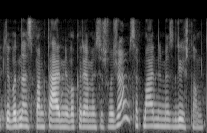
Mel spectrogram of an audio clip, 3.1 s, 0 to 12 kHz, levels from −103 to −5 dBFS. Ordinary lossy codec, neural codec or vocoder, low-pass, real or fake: Opus, 64 kbps; codec, 16 kHz, 16 kbps, FunCodec, trained on LibriTTS, 50 frames a second; 7.2 kHz; fake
